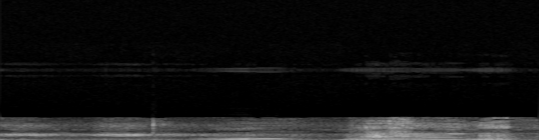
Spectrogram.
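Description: A man laughing hard in long, wailing, rising-and-falling cries, with no words.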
